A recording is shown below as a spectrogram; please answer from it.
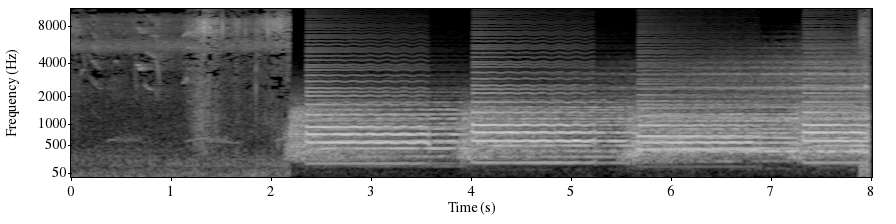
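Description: Faint outdoor ambience for about two seconds, then background music comes in: sustained electronic keyboard chords, each held and changing about every second and a half.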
